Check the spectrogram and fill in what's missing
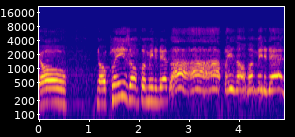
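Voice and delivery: a voice cracking upward in fake panic; imitating fearful pleading. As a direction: play a condemned man begging for his life. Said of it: "somebody crying in fear".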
